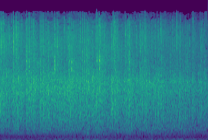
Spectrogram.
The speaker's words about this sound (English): Give him a hand.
